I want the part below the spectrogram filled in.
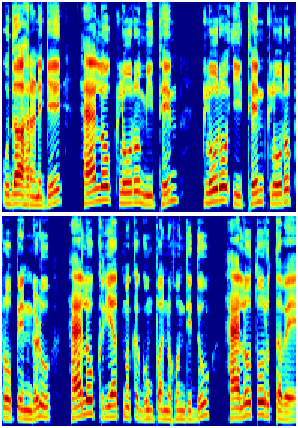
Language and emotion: Kannada, neutral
